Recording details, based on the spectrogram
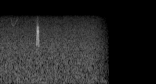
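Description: A single short, flat chip from a Yellow-rumped Warbler, quickly up and down in mid-high pitch, standing out against a steady hiss of background noise.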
